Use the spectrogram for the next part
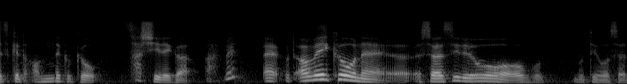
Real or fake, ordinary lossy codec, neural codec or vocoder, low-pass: fake; none; codec, 16 kHz, 0.2 kbps, FocalCodec; none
